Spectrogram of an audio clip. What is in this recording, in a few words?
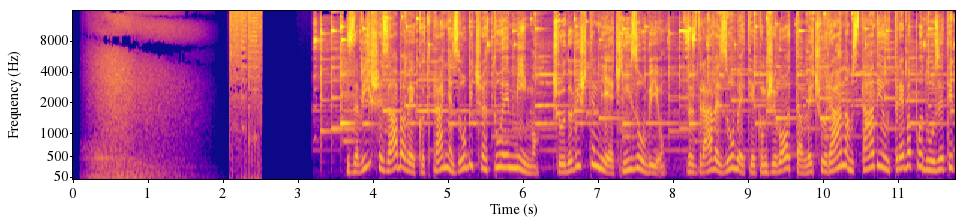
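croatian female commercial, voice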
